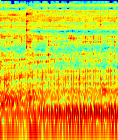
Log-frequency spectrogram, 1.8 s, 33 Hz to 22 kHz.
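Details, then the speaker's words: 12k BTU mini split install, before charging: a steady low droning hum with an even pulse and no rattles as the vacuum pump pulls down the lines toward −30. The pump works normally. "You can hear the compressor running. And once it hits -30, pulls off all the vacuum, it's going to make a different noise."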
